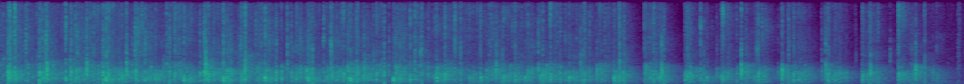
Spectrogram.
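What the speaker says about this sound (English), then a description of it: "I would like to finish with a round of applause for Kurt" A roomful of people gives a round of applause for BBC presenter and Middlesex professor Kurt Barling, sustained dense clapping that thins slightly toward the end, with no talk over it.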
